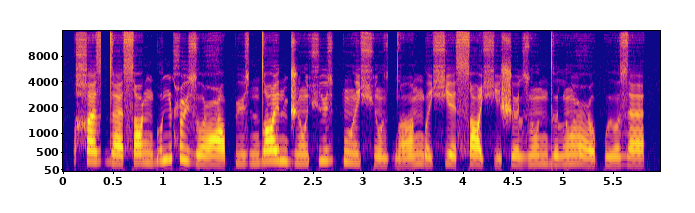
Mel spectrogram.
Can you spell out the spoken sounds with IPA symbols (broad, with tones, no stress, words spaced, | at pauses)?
χæ˧zdæ˨sɑ˧ŋ ɡʷi˦ŋħy˦˨zo˨ʕɑ˨ py˧z ndɑ˦ɪ̯nd͡ʒõ˧çy˦zpũ˧ɪ̯ çõ˨zdɑ̃˨˦ŋʷe˨çe˦˨ sɑ˦˨ çi˨ʃ ø˧lzõ˦ndɯ˧lõ˦ ʕo˨pɯ˧ʊ̯zæ˧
